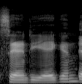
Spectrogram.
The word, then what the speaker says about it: San Diegan: I don't think Marco's the first San Diegan. Is that how you say it? San Diegan? – It is.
